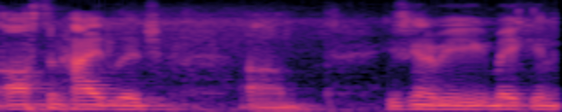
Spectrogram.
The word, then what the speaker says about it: Heidlage: That is how you say your last name, right? Is it Heidlage? Heidlage. It's Heidlage.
